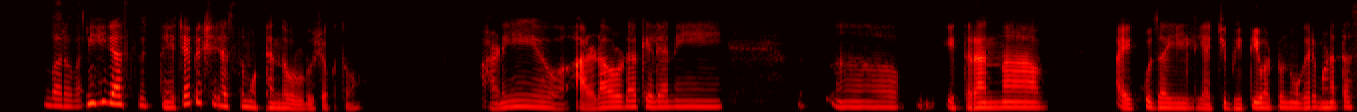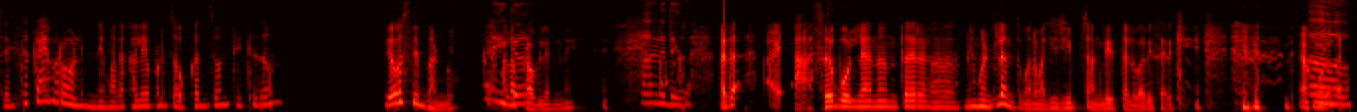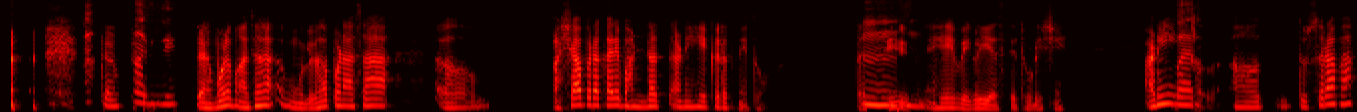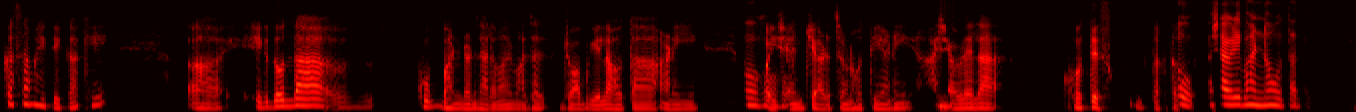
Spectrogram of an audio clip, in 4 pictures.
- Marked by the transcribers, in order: other noise; laughing while speaking: "आई गं!"; chuckle; laughing while speaking: "तलवारीसारखी, त्यामुळं"; other background noise
- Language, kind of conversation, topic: Marathi, podcast, लहान मुलांसमोर वाद झाल्यानंतर पालकांनी कसे वागायला हवे?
